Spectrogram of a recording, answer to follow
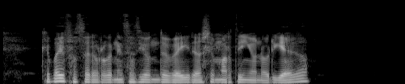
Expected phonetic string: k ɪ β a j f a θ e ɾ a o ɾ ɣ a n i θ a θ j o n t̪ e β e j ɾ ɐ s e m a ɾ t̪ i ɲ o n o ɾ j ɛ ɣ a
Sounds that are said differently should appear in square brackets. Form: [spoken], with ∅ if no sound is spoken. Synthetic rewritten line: k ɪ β a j f a θ e ɾ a o ɾ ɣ a n i θ a θ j o n [d̪] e β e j ɾ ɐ s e m a ɾ t̪ i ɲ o n o ɾ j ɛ ɣ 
